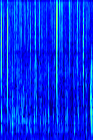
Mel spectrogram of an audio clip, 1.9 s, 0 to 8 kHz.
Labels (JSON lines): {"label": "biophony, sea urchins (Echinidae)", "recorder": "SoundTrap 600 or HydroMoth"}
